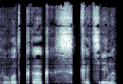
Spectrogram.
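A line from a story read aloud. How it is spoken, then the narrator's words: Muttering. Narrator (Russian): Макаров пробормотал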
